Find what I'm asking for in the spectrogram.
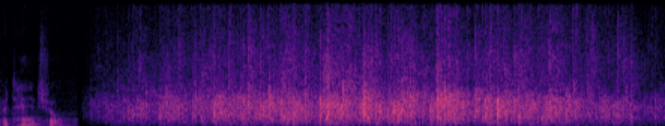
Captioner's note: audience applause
